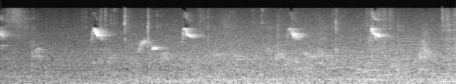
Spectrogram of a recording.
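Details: Male decoy Gouldian finch singing to quickly provoke and lure wild birds: short, sharp, high chirps spaced roughly a second apart, each a brief bright note, over a quiet low rumbling background.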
